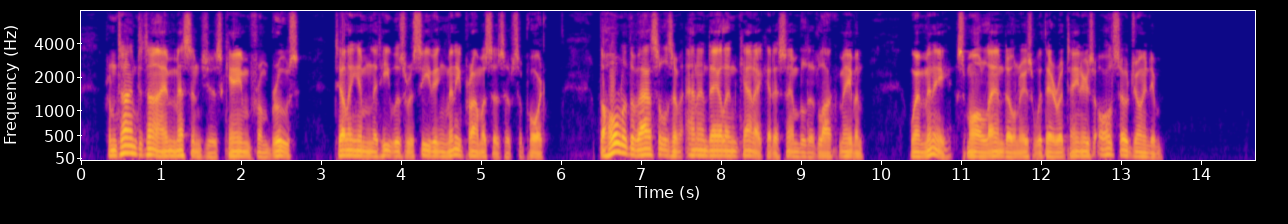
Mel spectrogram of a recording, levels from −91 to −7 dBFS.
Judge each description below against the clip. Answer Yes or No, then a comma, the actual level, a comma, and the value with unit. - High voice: No, very low, 90 Hz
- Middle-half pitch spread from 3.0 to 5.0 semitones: Yes, average, 3.3 semitones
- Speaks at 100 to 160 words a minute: No, average, 170 wpm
